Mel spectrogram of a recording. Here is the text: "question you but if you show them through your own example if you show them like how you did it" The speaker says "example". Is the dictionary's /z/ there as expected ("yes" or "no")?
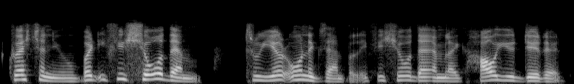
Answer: yes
